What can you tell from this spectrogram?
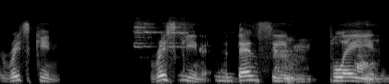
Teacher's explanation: We don't pronounce the G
